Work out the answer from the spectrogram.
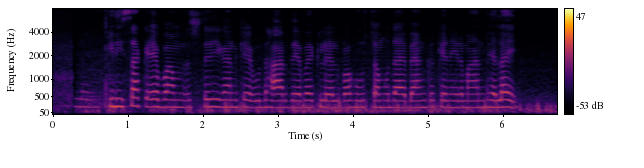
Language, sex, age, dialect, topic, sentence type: Maithili, male, 25-30, Southern/Standard, banking, statement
